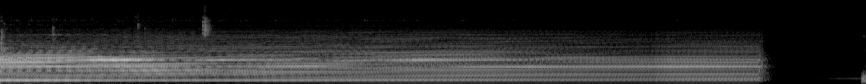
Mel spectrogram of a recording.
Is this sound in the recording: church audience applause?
no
